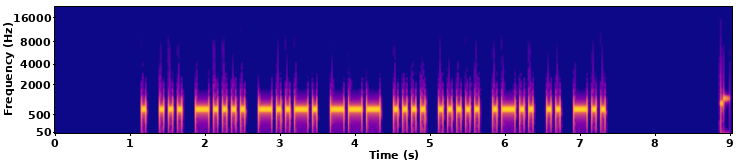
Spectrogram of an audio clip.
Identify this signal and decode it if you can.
Morse code, heard as a keyed tone, about 20 wpm, 700 Hz. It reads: ES6/OH5LID
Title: Difficult Call Signs 20wpm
